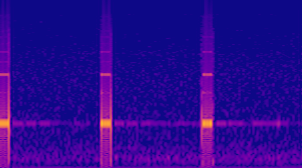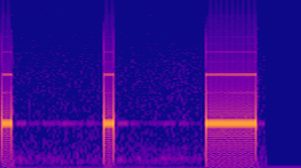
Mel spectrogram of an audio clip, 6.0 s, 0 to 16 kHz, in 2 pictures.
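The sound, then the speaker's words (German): A telephone time-announcement signal plays five short, evenly spaced mid-pitched beeps about a second apart, followed by one longer final tone of the same pitch marking the exact time. “Beim letzten Ton ist es 9.45 Uhr.”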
